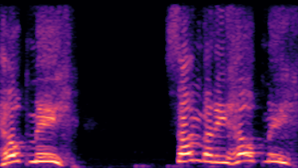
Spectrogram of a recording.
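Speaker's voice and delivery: shrill, desperate high-pitched scream. Narrating a game, a voice behind a locked door, screaming for help. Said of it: "He's screaming".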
